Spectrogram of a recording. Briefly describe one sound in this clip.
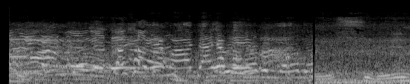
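Several women and men talk and laugh excitedly close by.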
